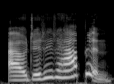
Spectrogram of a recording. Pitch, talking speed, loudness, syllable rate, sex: 260 Hz, 210 wpm, -17 LUFS, 5.3 syllables/s, female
